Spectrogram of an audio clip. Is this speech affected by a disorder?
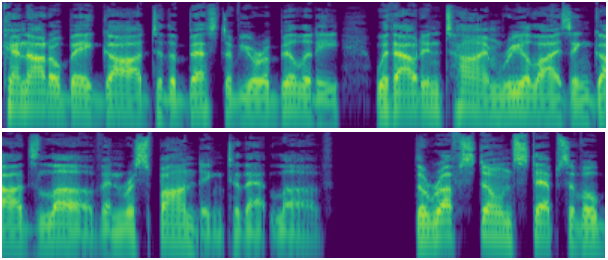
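No.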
